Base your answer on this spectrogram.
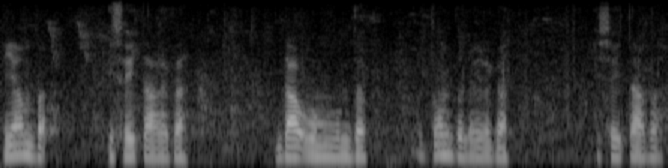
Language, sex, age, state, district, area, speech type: Manipuri, male, 18-30, Manipur, Chandel, rural, spontaneous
